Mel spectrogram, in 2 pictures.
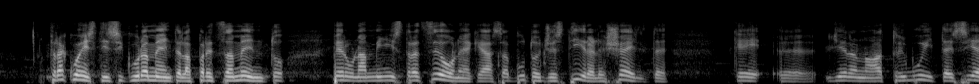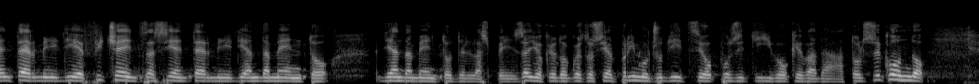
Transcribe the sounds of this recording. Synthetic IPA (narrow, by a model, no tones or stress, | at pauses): t̪ɾakːwest̪isikuɾament̪elapːɾet̪sːamɛnt̪o | peɾunamːinist̪ɾat̪sːjɔːnekeasːapuːt̪od͡ʒest̪iːɾeleʃɛlt̪e | ke | ʎiɛːɾanoat̪ːɾibuiːt̪esiːaint̪ɛrminid̪iefːit͡ʃɛnt̪sasiːaint̪ɛrminid̪iand̪amɛnt̪od̪iand̪amɛnt̪od̪elːaspɛːzaiːokɾɛːd̪okekwest̪osiːailpɾiːmod͡ʒud̪it̪sːjopozit̪iːvokevad̪a̰ːt̪oilsekond̪o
